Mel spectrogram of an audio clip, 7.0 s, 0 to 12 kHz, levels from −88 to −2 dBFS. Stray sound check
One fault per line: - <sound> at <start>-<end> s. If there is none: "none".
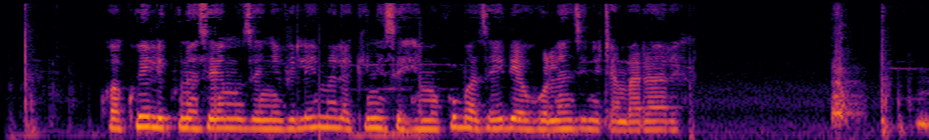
- bark at 6.2-6.5 s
